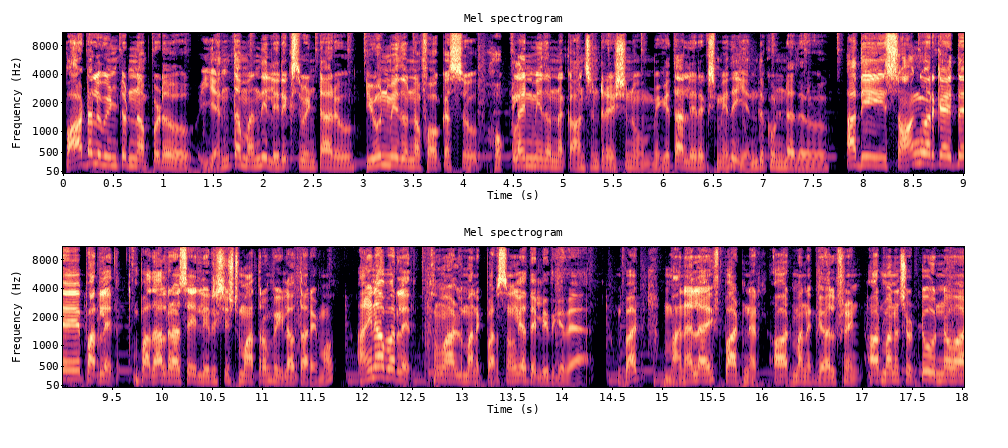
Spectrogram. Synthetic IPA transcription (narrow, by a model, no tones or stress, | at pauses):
paːʈɐluʋiɳʈunːɐpːuɽuent̪ɐmɐnd̪iliɾiksʋiɳʈaːɾuʈjuːnmiːd̪ɐunːɐpʰoːkɐsuhoklɐjnmiːd̪ɐunːɐkaːnsɐɳʈɾɛːʂɐnumiɡɐt̪aːliɾiksmiːd̪ɐe̞nd̪ukuɳɖɐd̪uɐd̪isaːŋɡʋɐɾkɐjt̪e̞ːpɐɾɐle̞ːd̪upɐd̪aːlɾaːseːliɾiksisʈmaːt̪ɾɐmpʰiːlɐwut̪aːɾeːmo̞ːɐːjnaːpɐɾɐle̞ːd̪uʋaːɭːumɐnɐki̥pɐɾsɐnɐlɡaːt̪e̞lijɐd̪ukɐd̪a̰ː | bɐʈ̚mɐnɐlɐjpʰpaːɾʈnɐ̰ɾaːɾmɐnɐɡɐːɾlpʰɾeɳɖaːɾmɐnɐt͡ʃoʈːuːnːɐʋaː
